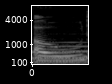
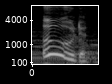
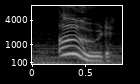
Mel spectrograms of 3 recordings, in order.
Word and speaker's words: oud: I guess we could do an ode. Is that what it's called? An ode. How do you pronounce that? O. Oud. Okay, now I know. Oud.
